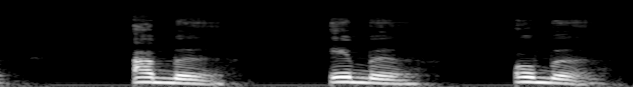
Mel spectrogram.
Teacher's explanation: Ba is also from Qalqala letters, so we need echo at the end of pronunciation of this letter.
